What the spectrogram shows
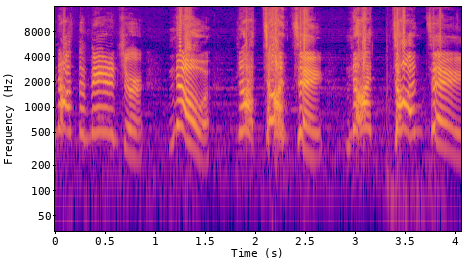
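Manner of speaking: very high, drawn-out screaming. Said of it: "screaming her head off".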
